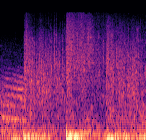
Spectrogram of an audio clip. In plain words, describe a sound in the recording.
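A bullet strikes a body with a heavy thud.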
